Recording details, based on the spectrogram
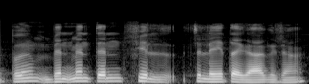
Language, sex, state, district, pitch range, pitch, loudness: Wancho, male, Arunachal Pradesh, Longding, 110-150 Hz, 135 Hz, -15 LUFS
